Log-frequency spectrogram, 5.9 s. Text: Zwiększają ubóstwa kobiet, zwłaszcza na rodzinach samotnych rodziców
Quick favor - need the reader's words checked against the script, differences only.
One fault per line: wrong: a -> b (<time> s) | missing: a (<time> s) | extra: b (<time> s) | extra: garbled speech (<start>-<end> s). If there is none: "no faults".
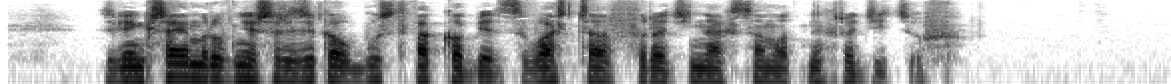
extra: również ryzyko (1.0 s)
wrong: na -> w (3.0 s)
